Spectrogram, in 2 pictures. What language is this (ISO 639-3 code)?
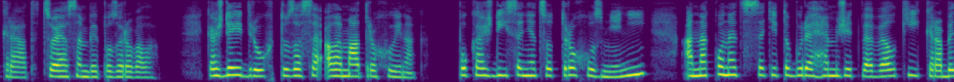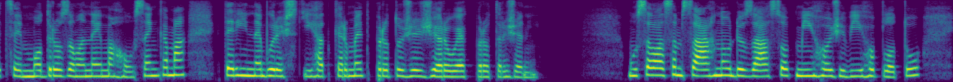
ces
